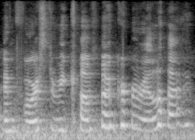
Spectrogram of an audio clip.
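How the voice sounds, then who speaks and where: A woman's voice: sits high, normal speed, background noise. A woman chatting casually as a co-listener on a stream. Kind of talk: casual chat.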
